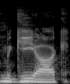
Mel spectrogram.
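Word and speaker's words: McGeoch: to point up his name is actually not pronounced muuch I didn't think it actually was no we it's much funnier to call him muuch than Mok it is Mok I didn't know that at the time but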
